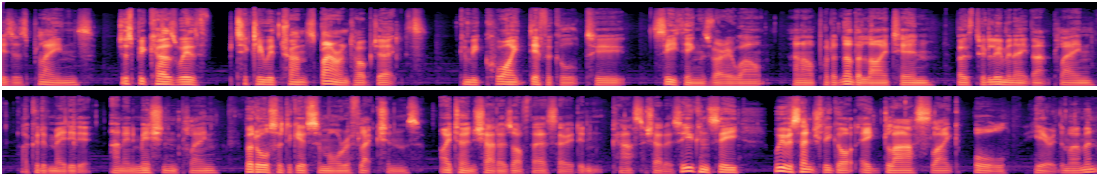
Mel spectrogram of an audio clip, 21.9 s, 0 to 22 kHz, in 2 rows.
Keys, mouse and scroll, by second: 1.3 click, 4.0 s, 4.6 click, 7.7 shift+a, 9.3 click, 10.9 g, 11.3 click, 11.7 middle click, 12.0 scroll down 1, 13.1 click, 15.3-16.1 scroll up 1, 17.1 middle click, 18.6-20.6 scroll up 1.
